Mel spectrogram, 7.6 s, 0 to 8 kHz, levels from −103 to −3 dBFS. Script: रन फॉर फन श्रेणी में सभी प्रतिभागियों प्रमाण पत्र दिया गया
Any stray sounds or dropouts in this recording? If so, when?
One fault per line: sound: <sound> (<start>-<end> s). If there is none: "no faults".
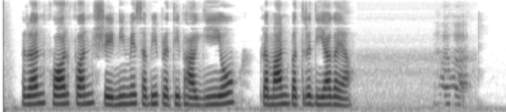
sound: laugh (6.5-7.1 s)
